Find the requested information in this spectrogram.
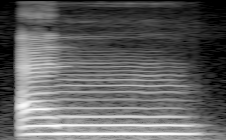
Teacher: un son qui sort de la cavité nasale, c'est-à-dire al-ghunna, appelé en français le nasillement · Donc, ça sort de deux parties, langue et nez.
